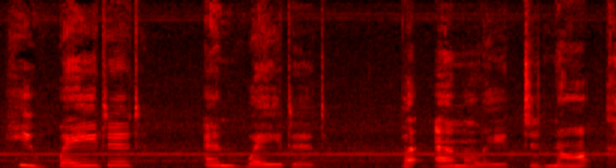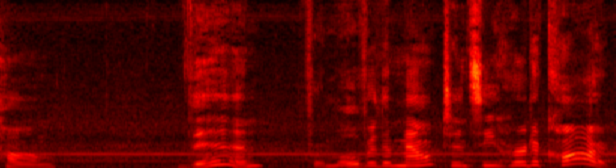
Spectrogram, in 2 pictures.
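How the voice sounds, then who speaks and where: Slow, expressive woman reading to kids. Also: high voice, slight background noise, low-quality recording. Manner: slow, expressive read-aloud, showing pictures. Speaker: preschool teacher. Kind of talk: reading a picture book aloud to children.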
